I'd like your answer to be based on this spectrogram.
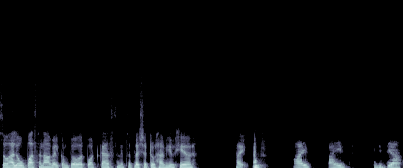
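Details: Adult woman speaking, with a second voice greeting briefly; host speech.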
